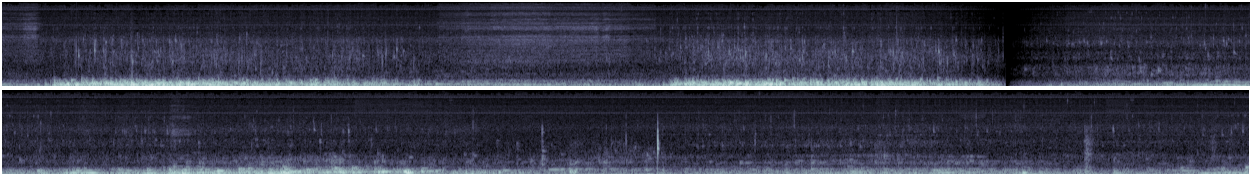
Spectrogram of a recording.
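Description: Scuba regulator breathing heard through an underwater camera housing: two long, loud bubbling exhalations about six seconds apart with a faint hiss of inhalation between them. After a break about ten seconds in, a steadier low, muffled bubbling with a few small clicks.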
